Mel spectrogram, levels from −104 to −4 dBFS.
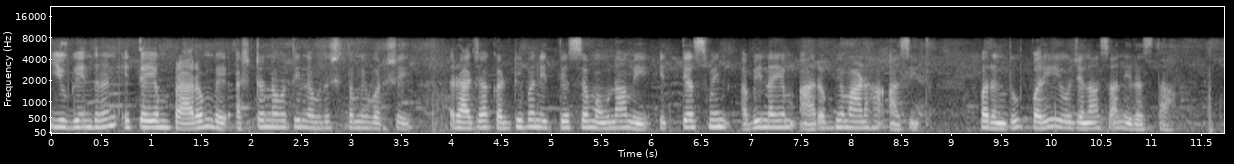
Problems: constant background noise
